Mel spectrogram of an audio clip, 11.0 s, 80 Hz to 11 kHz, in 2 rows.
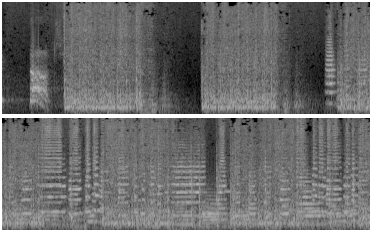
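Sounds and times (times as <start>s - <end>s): snare drum rolls: 0.9s - 11.0s.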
